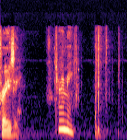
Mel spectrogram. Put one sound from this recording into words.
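A young woman answers calmly, close by.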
